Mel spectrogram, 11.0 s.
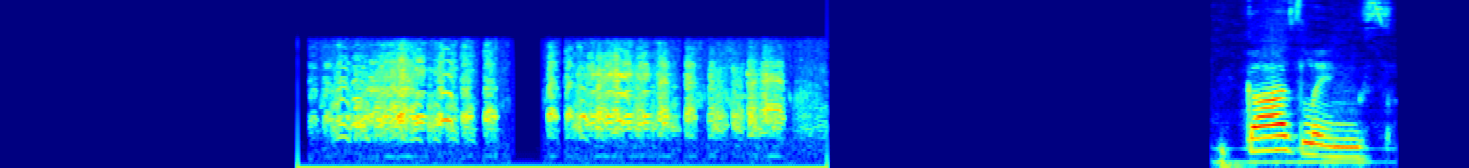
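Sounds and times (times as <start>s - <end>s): geese honking: 2.3s - 6.2s.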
